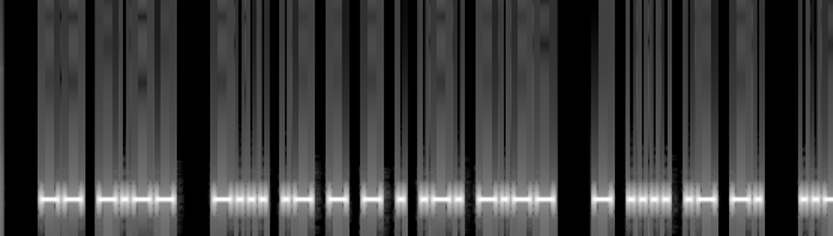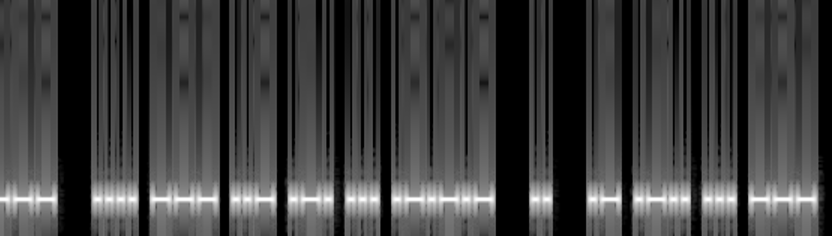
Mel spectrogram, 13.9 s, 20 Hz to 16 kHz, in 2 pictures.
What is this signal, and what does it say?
Morse code, heard as a keyed tone, about 25 wpm, 600 Hz. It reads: MY BATTERY THAN 2 HOURS. I ALSO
